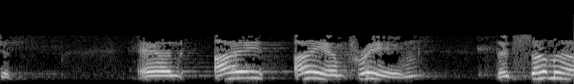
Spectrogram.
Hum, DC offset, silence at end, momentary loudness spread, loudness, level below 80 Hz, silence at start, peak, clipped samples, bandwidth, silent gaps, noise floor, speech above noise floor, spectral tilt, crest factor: none; under 0.1%; 0 s; 13 LU; -17 LUFS; -70 dBFS; 0 s; -2 dBFS; under 0.1%; 4.2 kHz; none; -52 dBFS; 36 dB; -8.5 dB/octave; 16 dB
